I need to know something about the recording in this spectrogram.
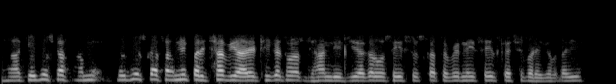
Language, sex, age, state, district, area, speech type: Hindi, male, 30-45, Uttar Pradesh, Jaunpur, urban, conversation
